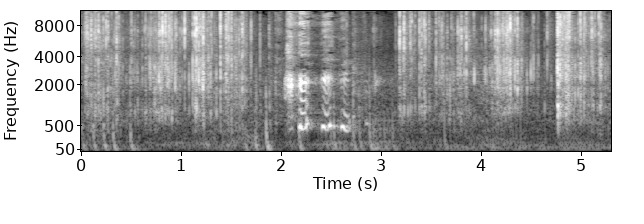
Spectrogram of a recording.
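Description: Plastic candy wrapper crinkling as a small packet of sour gummy worms is pulled and bitten open, with a sharp crackle near the end. A short vocal sound is heard about two seconds in.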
